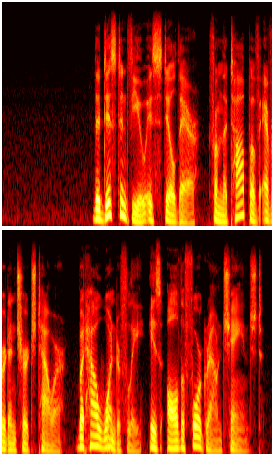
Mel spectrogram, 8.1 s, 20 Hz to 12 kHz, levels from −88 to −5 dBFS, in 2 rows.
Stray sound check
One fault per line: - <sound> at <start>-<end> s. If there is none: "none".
none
